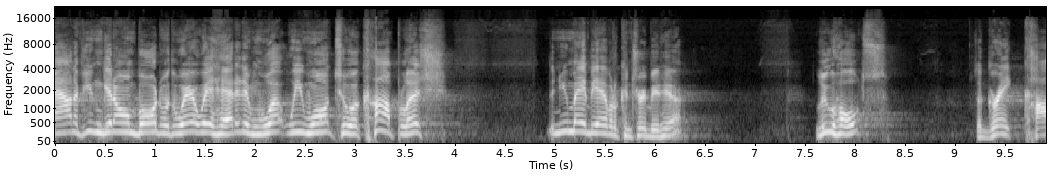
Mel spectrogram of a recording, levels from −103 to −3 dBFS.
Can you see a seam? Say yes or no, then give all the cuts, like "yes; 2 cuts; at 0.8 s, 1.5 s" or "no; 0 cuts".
no; 0 cuts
